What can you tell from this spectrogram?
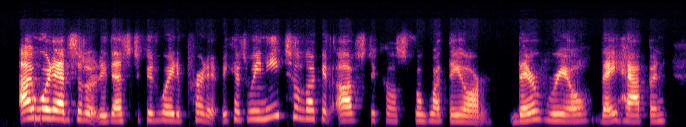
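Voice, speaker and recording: An ordinary speaking voice from a woman, fairly high in pitch with ordinary pitch variation, at a fairly quick pace with hardly any pauses, in a dry, close sound with no echo over a quiet background. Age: 60s. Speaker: poet and writer. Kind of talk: interview.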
